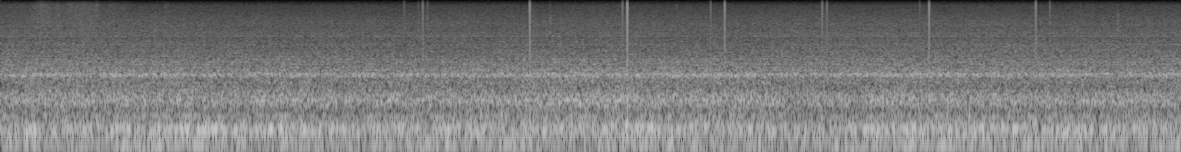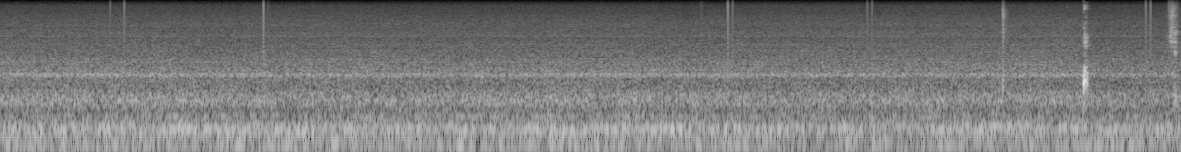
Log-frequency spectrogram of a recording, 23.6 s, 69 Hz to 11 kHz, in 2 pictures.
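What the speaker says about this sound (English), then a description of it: "it's noisy because the surface over here is quite rough. Plus that Model 3 is quite a noisy car." A steady, loud low roar of tire and road noise fills the cabin of a Tesla Model 3 Standard Range Plus driving over a rough road surface, continuous throughout with occasional faint ticks.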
